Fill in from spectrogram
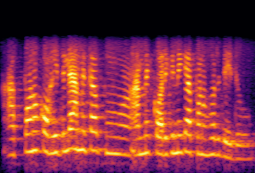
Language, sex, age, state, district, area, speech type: Odia, female, 18-30, Odisha, Puri, urban, conversation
